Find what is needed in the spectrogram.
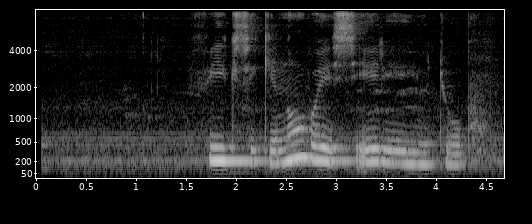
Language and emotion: Russian, sad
